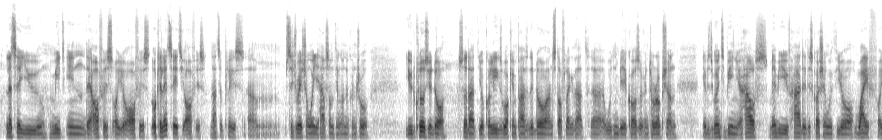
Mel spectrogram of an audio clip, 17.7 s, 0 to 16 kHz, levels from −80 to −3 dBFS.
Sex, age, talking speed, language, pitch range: male, 30-49, 230 wpm, English, 90-100 Hz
